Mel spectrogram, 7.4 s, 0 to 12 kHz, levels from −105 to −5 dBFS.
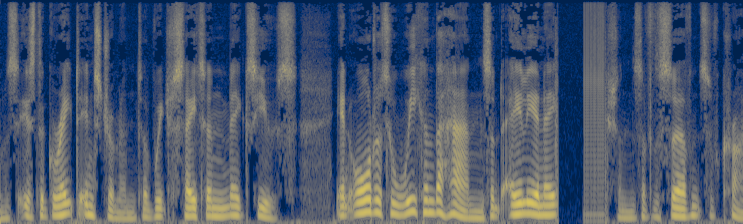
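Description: At 5.55 s there's a pop as a live cable gets pulled and plugged in: about 0.48 s of near silence, then roughly 0.22 s of 50 Hz mains buzz while only the plug tip makes contact, and another pop at 6.07 s as the speech comes back.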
